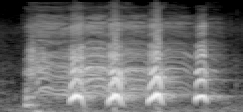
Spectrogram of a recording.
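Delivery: high, loud cackle; burst of laughter. Real, not acted. Host watching the hit replay, bursting into laughter. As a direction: let out a big laugh.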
